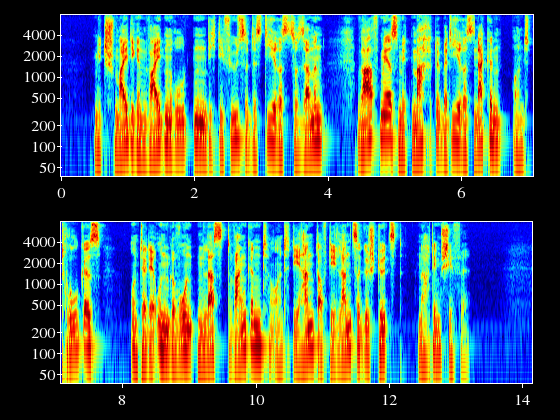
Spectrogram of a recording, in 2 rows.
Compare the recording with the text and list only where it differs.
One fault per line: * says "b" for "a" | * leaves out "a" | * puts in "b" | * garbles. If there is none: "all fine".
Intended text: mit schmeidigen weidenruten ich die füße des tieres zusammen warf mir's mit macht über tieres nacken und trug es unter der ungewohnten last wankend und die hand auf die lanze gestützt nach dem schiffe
all fine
